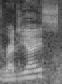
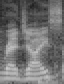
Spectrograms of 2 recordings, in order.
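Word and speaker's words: Regice: How do you pronounce Reggie ice? I pronounce it Reggie Ice. I know that there's only one eye. However, Reggi Rock, Reggie Steel, Reggie Ice. I'm not calling it Reg Ice.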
